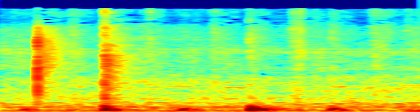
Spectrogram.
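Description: Several short, soft knocks and taps from a toddler's hands handling the plastic shelf and the packages in an open refrigerator, the loudest a little past halfway.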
